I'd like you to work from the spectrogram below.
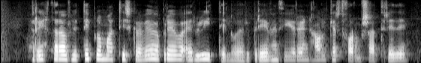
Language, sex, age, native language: Icelandic, female, 40-49, Icelandic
